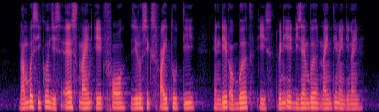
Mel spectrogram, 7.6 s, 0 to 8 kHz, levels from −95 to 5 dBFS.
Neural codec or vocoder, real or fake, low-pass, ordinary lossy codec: none; real; 7.2 kHz; none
